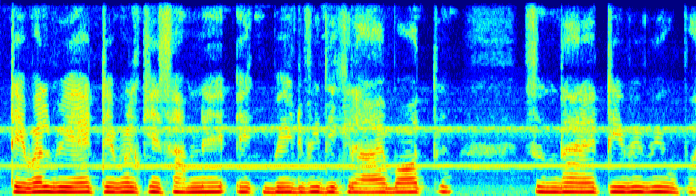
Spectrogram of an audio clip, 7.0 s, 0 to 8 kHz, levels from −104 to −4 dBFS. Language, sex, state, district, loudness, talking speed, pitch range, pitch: Hindi, female, Maharashtra, Mumbai Suburban, -16 LUFS, 155 wpm, 185-200 Hz, 190 Hz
